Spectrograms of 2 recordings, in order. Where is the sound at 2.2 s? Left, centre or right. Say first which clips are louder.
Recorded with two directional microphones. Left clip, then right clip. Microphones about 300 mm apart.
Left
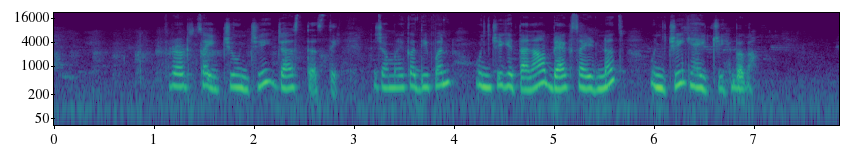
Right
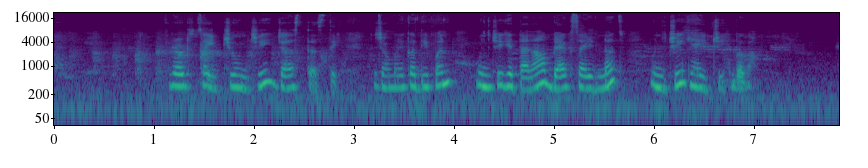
Left 9 dB; centre.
